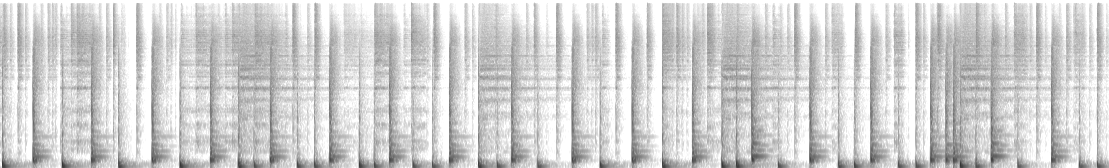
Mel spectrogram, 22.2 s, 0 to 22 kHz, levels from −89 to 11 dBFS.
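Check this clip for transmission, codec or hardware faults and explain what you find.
No transmission, codec or hardware fault is audible anywhere in this music clip.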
